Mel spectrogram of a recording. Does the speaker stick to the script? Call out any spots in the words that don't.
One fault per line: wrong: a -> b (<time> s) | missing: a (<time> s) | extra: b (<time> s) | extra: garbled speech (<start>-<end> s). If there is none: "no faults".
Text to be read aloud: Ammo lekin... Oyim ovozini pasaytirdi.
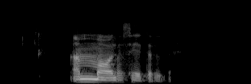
missing: lekin Oyim ovozini (1.1 s)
